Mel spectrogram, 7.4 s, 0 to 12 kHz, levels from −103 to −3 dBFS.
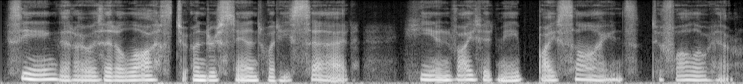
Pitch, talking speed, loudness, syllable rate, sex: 170 Hz, 160 wpm, -17 LUFS, 3.8 syllables/s, female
